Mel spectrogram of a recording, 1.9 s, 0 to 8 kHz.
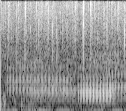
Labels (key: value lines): label: biophony, croak
recorder: SoundTrap 500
